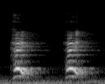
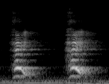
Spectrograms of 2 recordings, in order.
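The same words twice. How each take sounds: The two takes are said the same way.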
